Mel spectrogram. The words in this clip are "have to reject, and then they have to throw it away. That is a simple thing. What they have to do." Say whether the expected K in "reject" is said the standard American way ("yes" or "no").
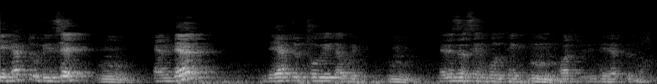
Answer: no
